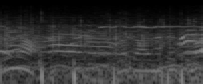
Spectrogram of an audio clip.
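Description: Women football players shouting and calling to each other on the pitch, in short high-pitched calls that rise and fall, over the soft thuds of running feet on grass.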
